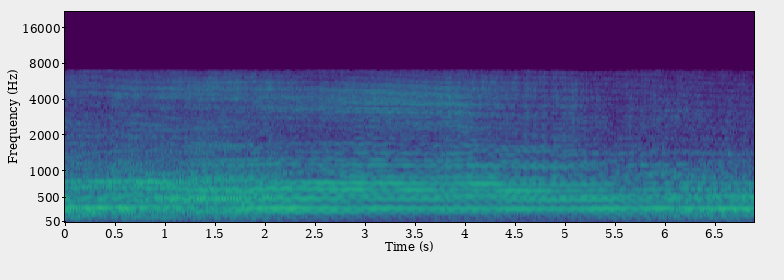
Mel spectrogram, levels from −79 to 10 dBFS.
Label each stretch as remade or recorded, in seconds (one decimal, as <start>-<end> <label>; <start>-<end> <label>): 0.0-0.6 recorded; 0.6-1.8 remade; 1.8-6.9 recorded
